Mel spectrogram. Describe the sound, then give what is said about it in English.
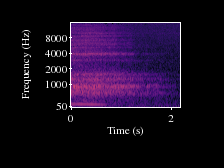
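A deep breath during a guided breathing exercise, in through the nose and out through the mouth: a single soft, airy exhale that fades gradually and is heard alone. “taking a deep breath in through the nose and out through the mouth.”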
